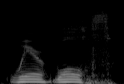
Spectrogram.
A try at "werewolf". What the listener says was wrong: You have to pronounce the L.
